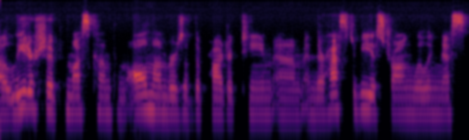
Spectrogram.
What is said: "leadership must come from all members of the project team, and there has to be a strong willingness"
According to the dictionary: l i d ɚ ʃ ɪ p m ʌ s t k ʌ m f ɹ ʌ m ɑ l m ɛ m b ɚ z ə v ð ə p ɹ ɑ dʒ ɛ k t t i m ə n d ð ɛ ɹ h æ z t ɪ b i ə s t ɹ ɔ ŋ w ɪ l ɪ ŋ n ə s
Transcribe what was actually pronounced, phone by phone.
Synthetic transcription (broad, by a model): l i d ɚ ʃ ɪ p m ʌ s t k ʌ m f ɹ ʌ m ɑ l m ɛ m b ɚ z ə v ð ə p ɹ ɑ dʒ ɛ k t t i m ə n ð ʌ ɹ h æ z t ɪ b i ə s t ɹ ɔ ŋ w ɪ l ɪ ŋ n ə s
